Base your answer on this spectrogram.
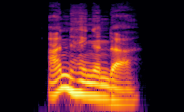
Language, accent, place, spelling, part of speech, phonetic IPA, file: German, Germany, Berlin, anhängender, adjective, [ˈanˌhɛŋəndɐ], De-anhängender.ogg
- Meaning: inflection of anhängend: 1. strong/mixed nominative masculine singular 2. strong genitive/dative feminine singular 3. strong genitive plural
